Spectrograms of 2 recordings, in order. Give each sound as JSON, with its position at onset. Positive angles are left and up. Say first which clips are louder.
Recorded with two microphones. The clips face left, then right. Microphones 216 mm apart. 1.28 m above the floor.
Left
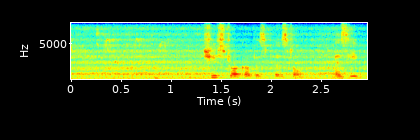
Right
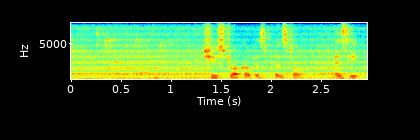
{"t": 1.3, "sound": "a woman speaking", "louder": "right 3 dB", "side_deg": -20, "distance_m": 0.8}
